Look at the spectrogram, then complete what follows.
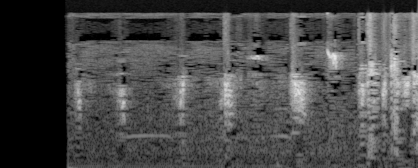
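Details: Song of a reed warbler: spaced harsh notes repeated about every half second, quickening into a dense, grating chatter at the close.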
